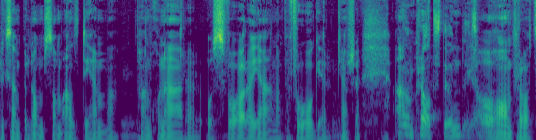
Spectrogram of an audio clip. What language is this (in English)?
Swedish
